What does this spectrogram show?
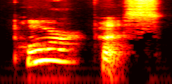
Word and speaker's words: porpoise: dolphin but it's different you say it like this poor puss a dolphin's body is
